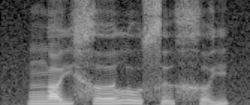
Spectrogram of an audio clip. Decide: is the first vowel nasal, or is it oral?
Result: oral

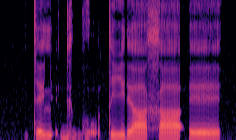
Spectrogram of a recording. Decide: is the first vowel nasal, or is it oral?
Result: oral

